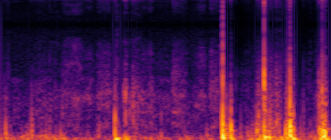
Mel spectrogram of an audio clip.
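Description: A dog seizing a wooden stick in its mouth right next to the camera: a single knock about a second in, then a quick cluster of sharp knocks of teeth on wood near the end.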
